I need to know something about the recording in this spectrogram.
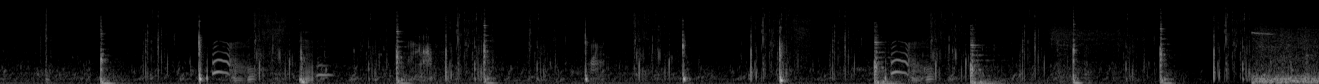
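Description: Sharp knocks and chiming tones ring out in quick succession.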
